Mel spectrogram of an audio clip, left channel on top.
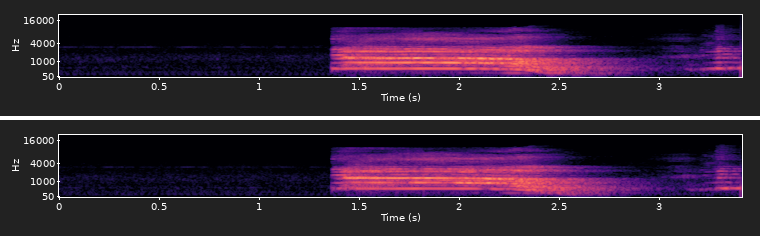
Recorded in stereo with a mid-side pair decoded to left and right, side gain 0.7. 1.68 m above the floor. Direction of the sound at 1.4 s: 35° left.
